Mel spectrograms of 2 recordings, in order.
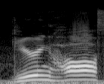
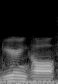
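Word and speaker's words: Geringhoff: going to sell and i'm gonna pronounce this rom with this gearing hoff i believe it's how they say it greg you all know what i'm talking about gearing hoff head it's got a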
